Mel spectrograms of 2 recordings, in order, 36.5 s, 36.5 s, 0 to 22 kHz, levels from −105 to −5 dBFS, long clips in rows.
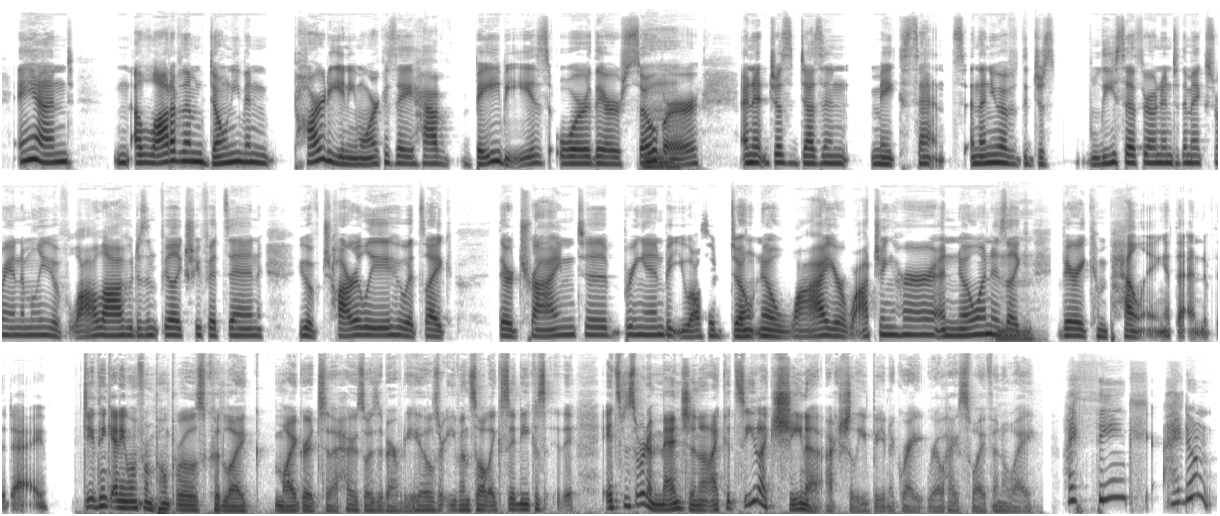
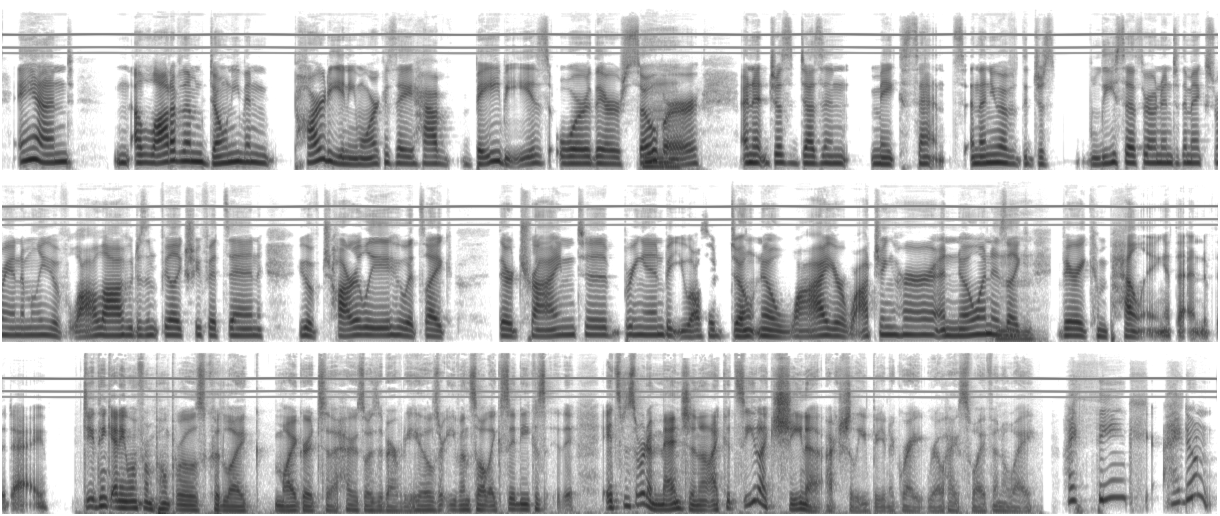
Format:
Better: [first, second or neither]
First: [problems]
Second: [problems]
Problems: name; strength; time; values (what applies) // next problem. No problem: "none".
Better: first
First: none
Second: high-pitched whine; noticeable; throughout; 10 kHz, 15 dB below the speech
